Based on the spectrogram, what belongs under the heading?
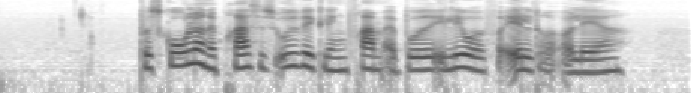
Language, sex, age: Danish, female, 23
